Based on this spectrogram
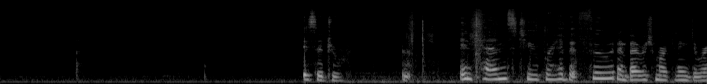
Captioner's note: speaking French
